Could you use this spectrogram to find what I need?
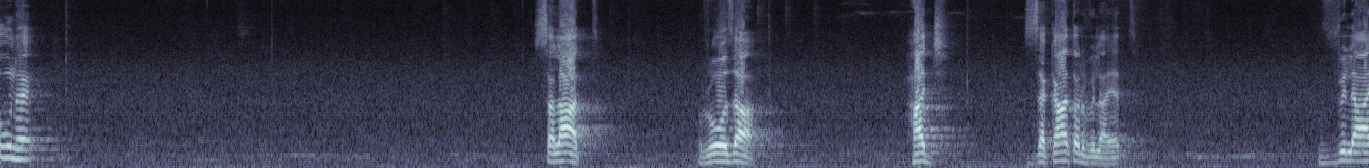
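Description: A man speaks calmly into a nearby microphone, in short phrases with pauses.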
